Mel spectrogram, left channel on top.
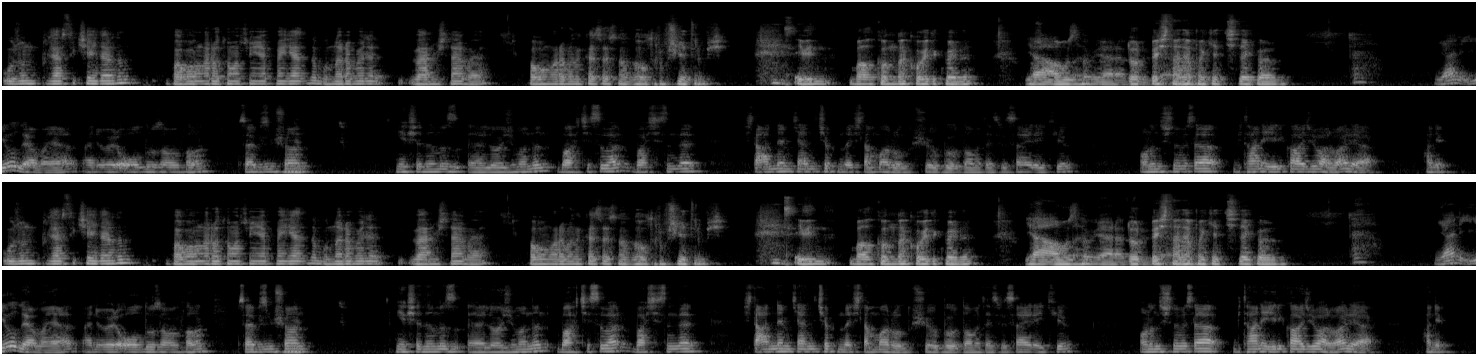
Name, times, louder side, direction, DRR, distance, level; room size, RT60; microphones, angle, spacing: voice 1, 0.0-1.3 1.7-3.8 4.1-7.2 7.5-12.8 13.1-13.6 17.6-17.7, equal, ahead, 1.0 m, -31 dB
voice 2, 10.2-11.8 13.5-13.7 14.3-16.8 17.1-17.8 18.7-21.7 22.2-25.5 26.1-28.5 29.0-29.2, right 2 dB, 60° right, 1.2 m, -33 dB
9.4 x 4.1 x 3.3 m
head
